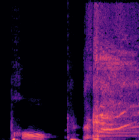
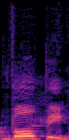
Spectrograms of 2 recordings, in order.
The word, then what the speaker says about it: Volpe: Somebody's saying, shout out to Pope. No, Volpe, not Pope.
